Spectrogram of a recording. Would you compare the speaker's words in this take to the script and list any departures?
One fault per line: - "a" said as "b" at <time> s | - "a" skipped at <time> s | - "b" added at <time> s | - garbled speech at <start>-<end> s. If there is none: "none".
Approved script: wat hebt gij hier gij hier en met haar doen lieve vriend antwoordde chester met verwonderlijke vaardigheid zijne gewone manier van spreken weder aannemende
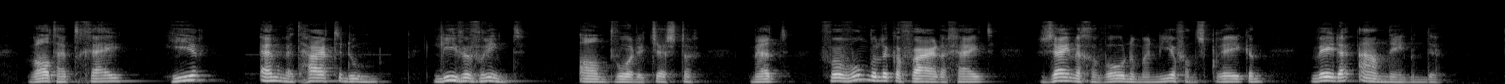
- "gij hier" skipped at 2.1 s
- "te" added at 3.3 s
